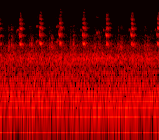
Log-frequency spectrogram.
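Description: A bellbird gives short, bright, ringing notes about every half second over a steady low rumble of background noise.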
